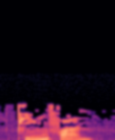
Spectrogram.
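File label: "平凡", Mandarin Chinese; chinese-flashcards; hsk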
